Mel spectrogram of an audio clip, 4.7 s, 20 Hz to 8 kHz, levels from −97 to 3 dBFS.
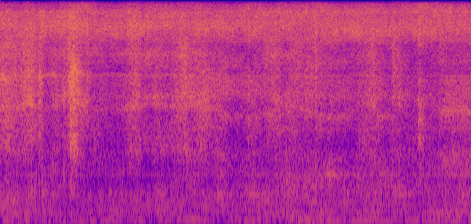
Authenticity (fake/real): fake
